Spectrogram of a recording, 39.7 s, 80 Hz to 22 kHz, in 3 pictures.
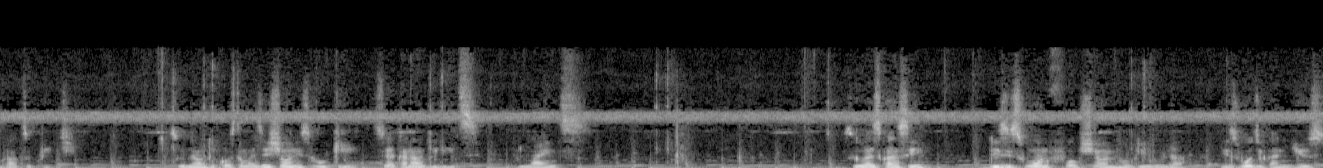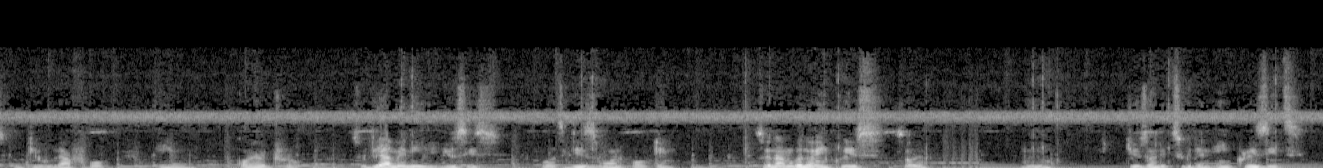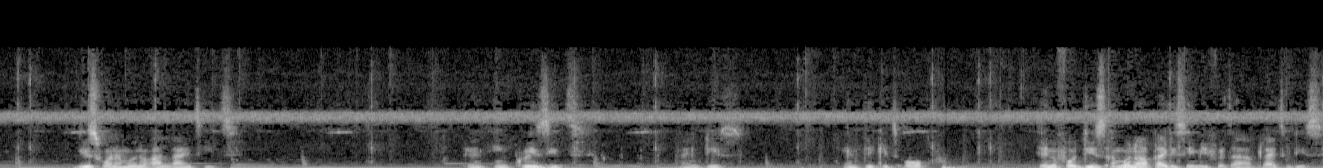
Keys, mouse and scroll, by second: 5.3 Delete, 7.3 Delete, 12.3 Delete, 22.9 ctrl+z.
